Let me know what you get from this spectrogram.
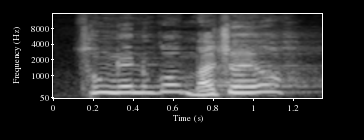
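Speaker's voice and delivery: high, stubborn, defiant tone. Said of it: "아주 버티면서".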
